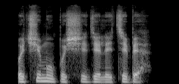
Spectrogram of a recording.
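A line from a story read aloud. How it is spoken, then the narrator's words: Sharp question. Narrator (Russian): резко спросила я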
